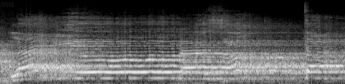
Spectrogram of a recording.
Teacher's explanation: Karena dia termasuk mutajanisain, qalqalahnya hilang langsung masuk ke huruf ta.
